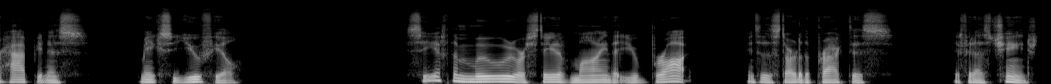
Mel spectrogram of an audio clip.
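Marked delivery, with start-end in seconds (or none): none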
